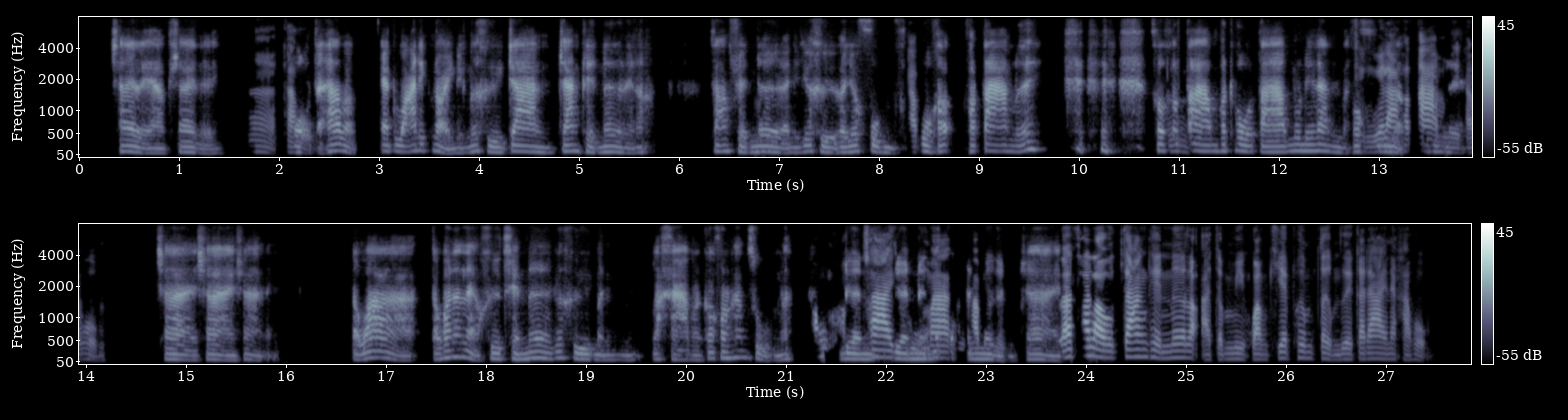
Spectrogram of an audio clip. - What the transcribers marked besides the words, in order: in English: "advance"; "คุม" said as "ฟุม"; chuckle; unintelligible speech
- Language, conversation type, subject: Thai, unstructured, การออกกำลังกายช่วยลดความเครียดได้จริงไหม?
